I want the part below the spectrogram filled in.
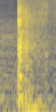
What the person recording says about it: जिसे आप निश्चित रूप से अधिक सघन जानते हैं और आप इसे टैप करते हैं और आप इसे पहले से ही सुन सकते हैं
